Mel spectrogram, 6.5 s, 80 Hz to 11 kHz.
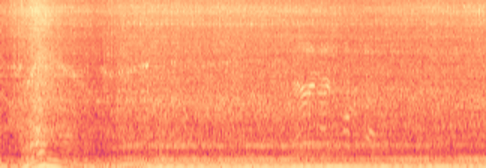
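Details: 1976 Kawasaki KZ900 with a Mr. Turbo package and a Bendix carburetor, fuel on reserve; the engine catches with a short rising rev, then settles into an even, steady idle with no misses or knocks: normal start and idle.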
